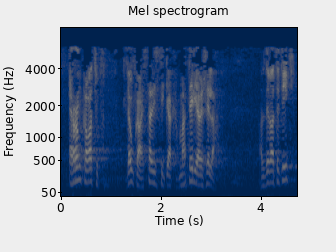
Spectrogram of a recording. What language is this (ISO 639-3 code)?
eus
